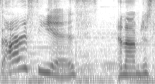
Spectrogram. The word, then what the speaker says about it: Arceus: I think one of the movie dubs pronounced it Arceus. Like the word archaic. Yeah, Arceus.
